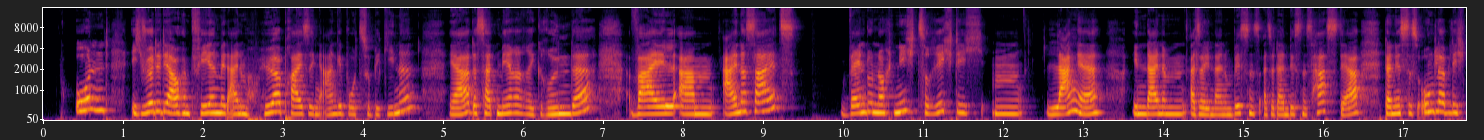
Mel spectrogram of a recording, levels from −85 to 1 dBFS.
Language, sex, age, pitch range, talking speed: German, female, 20-39, 220-270 Hz, 140 wpm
